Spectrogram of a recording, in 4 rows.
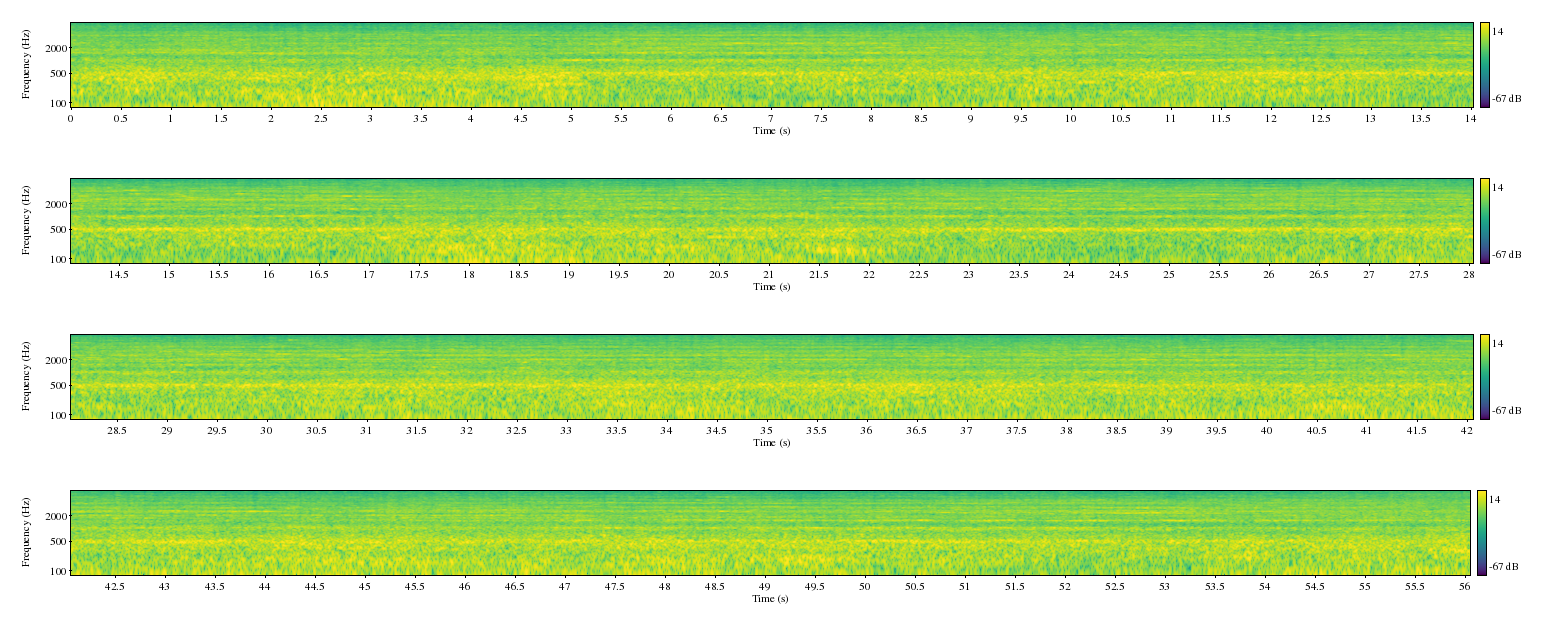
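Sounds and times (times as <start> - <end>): train wheels rumbling and clicking: 0.0 - 56.0.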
